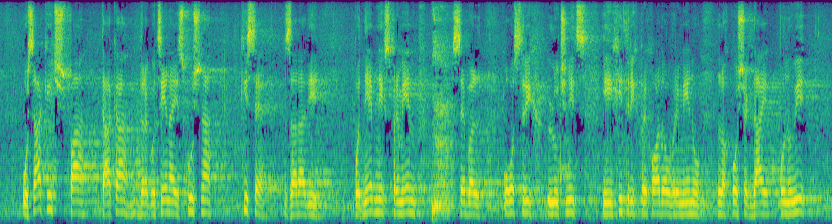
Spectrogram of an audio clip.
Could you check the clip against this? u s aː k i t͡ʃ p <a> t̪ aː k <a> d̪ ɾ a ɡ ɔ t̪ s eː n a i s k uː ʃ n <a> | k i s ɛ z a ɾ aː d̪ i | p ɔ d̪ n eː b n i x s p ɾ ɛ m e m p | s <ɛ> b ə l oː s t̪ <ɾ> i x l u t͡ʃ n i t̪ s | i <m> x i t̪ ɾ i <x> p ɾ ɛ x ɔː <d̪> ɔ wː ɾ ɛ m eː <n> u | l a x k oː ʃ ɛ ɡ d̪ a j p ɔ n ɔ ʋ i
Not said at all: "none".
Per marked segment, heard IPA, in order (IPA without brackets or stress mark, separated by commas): a, a, a, ɛ, ɾ, n, x, d̪, n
